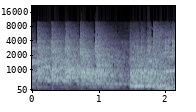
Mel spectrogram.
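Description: Tama drum kit played in a quick, even run of hits, about four or five a second, as a live punk band gets into a song. A sustained low note from an amplified bass or guitar comes in about halfway through.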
